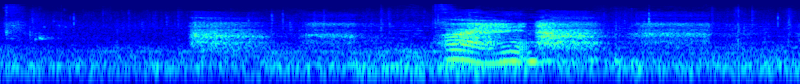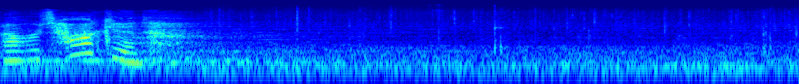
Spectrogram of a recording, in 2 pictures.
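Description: A fire crackles.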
